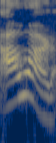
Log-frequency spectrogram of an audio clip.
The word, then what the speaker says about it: hour: যেমন দেখো HOUR, আওয়ার, আওয়ার মানে ঘন্টা, এখানে কিন্তু আওয়ার, আচ্ছা সরি, এটা আওয়ার হবে। তাহলে HOUR, আওয়ার, আওয়ার মানে ঘন্টা। এখানে দেখো এইচের উচ্চারণ না হয়ে ওর উচ্চারণ আমরা পাচ্ছি আ, তাই এখানে আওয়ারের আগে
